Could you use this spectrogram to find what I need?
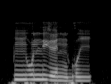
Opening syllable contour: high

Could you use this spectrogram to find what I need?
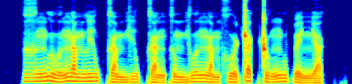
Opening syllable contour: rising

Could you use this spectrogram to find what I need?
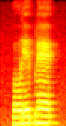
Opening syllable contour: low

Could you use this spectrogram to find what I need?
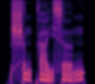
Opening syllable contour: low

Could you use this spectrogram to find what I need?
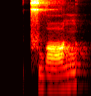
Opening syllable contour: rising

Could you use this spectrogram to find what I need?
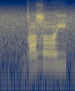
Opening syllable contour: rising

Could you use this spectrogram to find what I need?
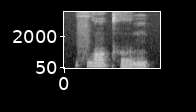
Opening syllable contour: high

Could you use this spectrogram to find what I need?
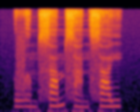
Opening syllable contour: low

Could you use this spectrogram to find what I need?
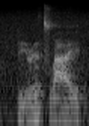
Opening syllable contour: low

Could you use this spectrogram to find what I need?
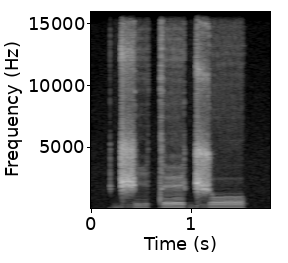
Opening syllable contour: low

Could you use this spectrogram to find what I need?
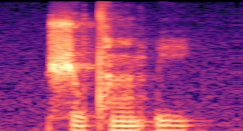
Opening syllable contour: low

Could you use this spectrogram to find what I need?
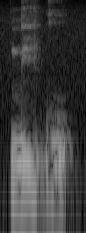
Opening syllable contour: high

